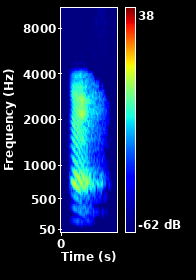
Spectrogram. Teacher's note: आप यदि इसका उच्चारण करेंगे ए, तो मुख में जो हमारी जीवा है वह मध्य स्थिति में रहती है, बिल्कुल बीच में स्थिर रहती है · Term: मध्य स्वर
